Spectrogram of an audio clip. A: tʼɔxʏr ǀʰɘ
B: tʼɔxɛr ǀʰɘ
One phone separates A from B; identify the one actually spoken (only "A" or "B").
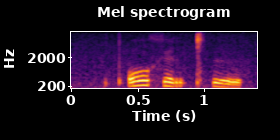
B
